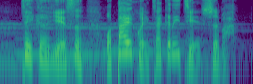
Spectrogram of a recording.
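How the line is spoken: Sighing. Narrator (Chinese): 西里子啊叹了一口气啊，说

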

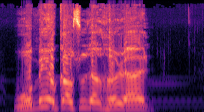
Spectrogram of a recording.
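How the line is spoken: Shouting. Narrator (Chinese): 乡绅大叫

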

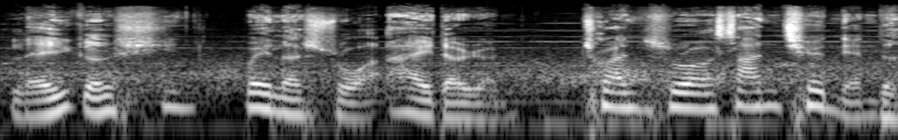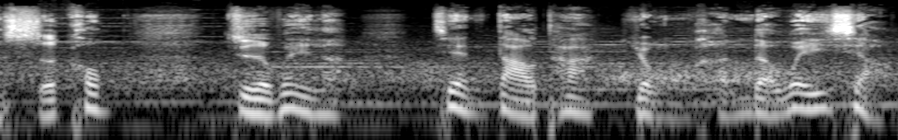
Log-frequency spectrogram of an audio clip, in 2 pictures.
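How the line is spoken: Murmured recitation. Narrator (Chinese): 他喃喃地念着

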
